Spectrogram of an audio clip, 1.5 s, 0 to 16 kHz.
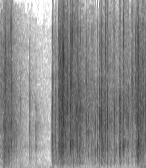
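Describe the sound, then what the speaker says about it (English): Crinkling of a plastic bag that holds a waterproof camouflage lens cover for a Sony FE 200-600mm lens, with brisk close crackles, one brief pause, then continuous handling noise. "oh, this is a bag to put it all in"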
